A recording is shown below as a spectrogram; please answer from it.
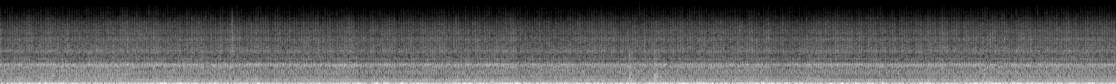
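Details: Neighbour's Hitachi air conditioner outdoor unit running year-round, especially loud in summer and winter: steady heavy low drone with constant hum, louder than it should be; cause unknown.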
